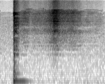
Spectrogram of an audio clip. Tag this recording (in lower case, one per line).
fart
